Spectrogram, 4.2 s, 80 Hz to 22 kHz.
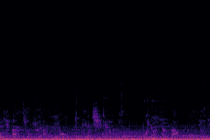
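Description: Steady low rumble and hiss inside a CRH380A high-speed train carriage running at speed, with faint voices in the background.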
